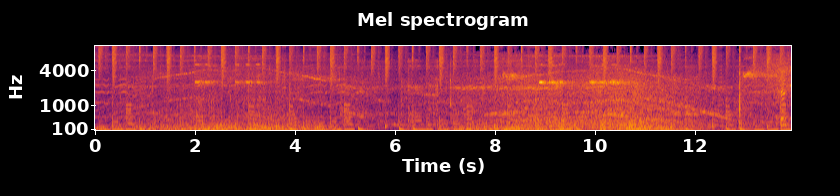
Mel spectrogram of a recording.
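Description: A Gotway MSP electric unicycle accelerates hard off-road: its motor whine rises and falls in pitch over a loud, rough rumble of wind and terrain noise, with brief dips and surges.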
